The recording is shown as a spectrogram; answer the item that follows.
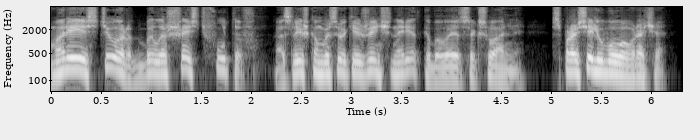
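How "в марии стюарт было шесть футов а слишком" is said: usual speaking voice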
